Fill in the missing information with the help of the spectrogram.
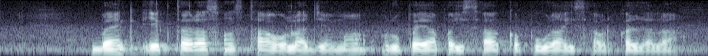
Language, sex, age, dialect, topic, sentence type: Bhojpuri, male, 18-24, Western, banking, statement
